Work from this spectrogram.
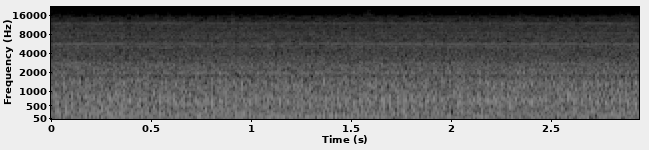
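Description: Helicopter in Microsoft Flight Simulator 2024 hovering toward a landing, a steady dense low rotor and engine rumble filling the sound evenly throughout, with no talking.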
